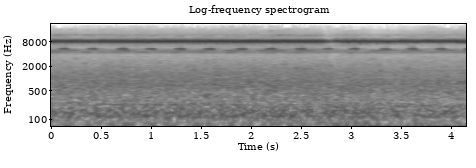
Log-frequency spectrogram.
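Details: Several crickets call beside a running stream: a bright sustained high trill layered with evenly spaced pulsed chirps, roughly three per second, over a constant wash of water noise.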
